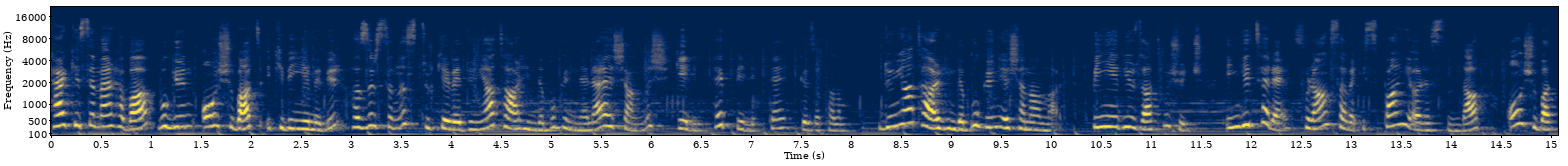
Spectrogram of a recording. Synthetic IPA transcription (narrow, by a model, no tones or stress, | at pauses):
hæɾcʰe̞sɛmæɾɦabaːbuɟyno̞nʃubat̪ʰicʰibinjiɾmibiɾhazɯɾsɯnɯz̥t̪ʰyɾcʰijɛvɛd̪ynjaːt̪ʰaːɾiɦind̪ɛbuɟynːe̞lʲæɾjaʃanmɯʃɟ̥e̞lʲinhɛp̚biɾlʲic̚t̪ʰɛɟ̥ø̞zat̪ʰalˠɯm | d̪ynjaːt̪ʰaːɾiɦind̪ɛbuɟynjaʃananlˠa̰ɾ̥ | binje̞d̪ijyzat̪mɯʃyt͡ʃ | iɲɟilʲt̪ʰe̞ɾɛfɾansavɛʔispanjaːɾasɯnd̪a | o̞nʃubat̪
